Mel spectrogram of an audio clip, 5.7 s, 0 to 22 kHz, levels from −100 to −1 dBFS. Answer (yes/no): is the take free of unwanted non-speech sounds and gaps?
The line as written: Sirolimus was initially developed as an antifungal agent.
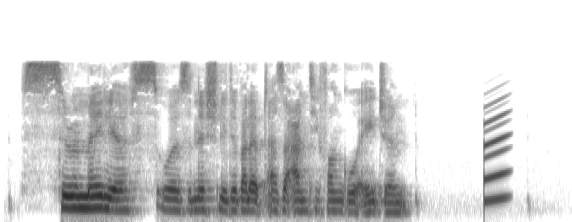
no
